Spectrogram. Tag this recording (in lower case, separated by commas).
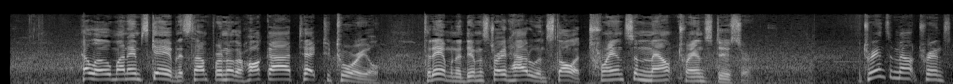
speech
